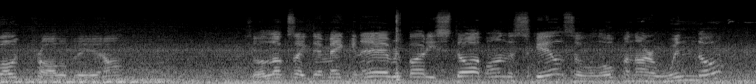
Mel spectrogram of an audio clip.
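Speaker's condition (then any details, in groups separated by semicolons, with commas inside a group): No condition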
